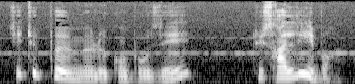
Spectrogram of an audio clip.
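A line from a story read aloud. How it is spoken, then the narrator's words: Plain. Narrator (French): lui avait-elle dit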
